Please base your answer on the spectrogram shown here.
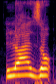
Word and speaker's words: l'oiseau: L'oiseau. S entre les deux consonne. Chữ S nó nằm ở giữa hai nguyên âm là I và E. Thế nên chúng ta đọc là Z. L'oiseau A, B ou C.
